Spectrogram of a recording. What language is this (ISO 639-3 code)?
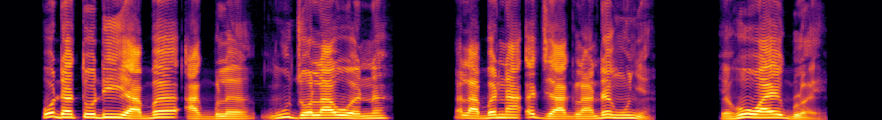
ewe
